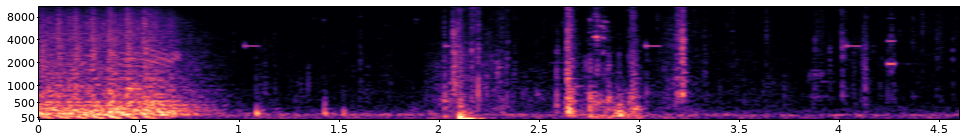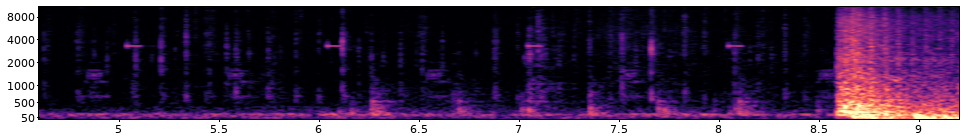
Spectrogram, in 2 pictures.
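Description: Keys click rapidly on a keyboard.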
